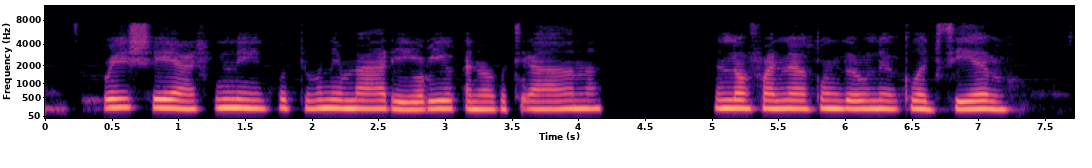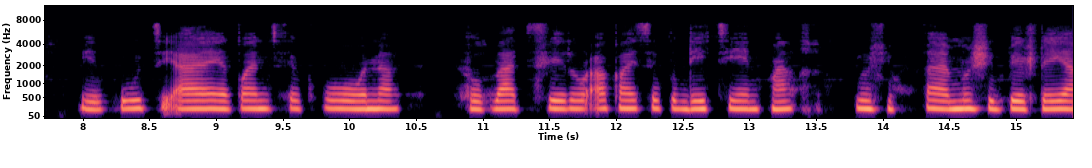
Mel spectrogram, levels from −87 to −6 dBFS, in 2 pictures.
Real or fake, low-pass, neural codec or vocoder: fake; 7.2 kHz; codec, 16 kHz, 0.5 kbps, FunCodec, trained on LibriTTS, 25 frames a second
